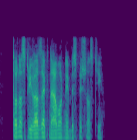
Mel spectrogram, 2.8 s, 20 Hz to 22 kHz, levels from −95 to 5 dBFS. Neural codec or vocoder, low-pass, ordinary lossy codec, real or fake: none; 7.2 kHz; AAC, 48 kbps; real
